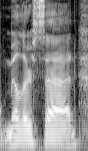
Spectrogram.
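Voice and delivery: plain reading voice

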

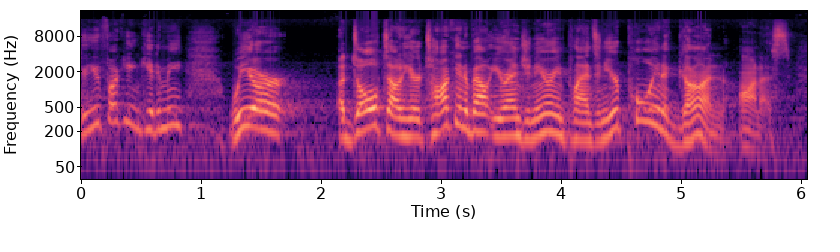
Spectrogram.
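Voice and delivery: high-pitched retold scolding, easing toward the end; retold incredulous outrage. Contractor scolding engineer for pulling a gun, incredulous. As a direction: start high in disbelief, then come down.

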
